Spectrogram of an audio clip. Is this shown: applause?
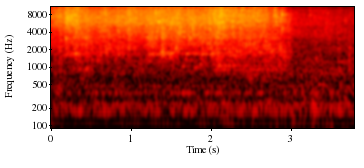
no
